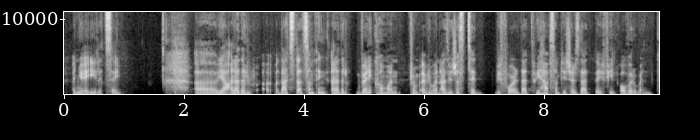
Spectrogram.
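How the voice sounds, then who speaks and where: With an Arabic accent and some vocal fry, a woman speaks at a medium pitch and a moderate pace with ordinary pitch variation, in a dry, close sound with no echo. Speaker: teacher trainer. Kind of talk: podcast interview. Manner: halting, many fillers and restarts.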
